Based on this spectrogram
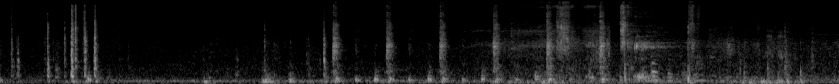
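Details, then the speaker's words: Opel Astra G 1.9 CDTI with an automatic gearbox that won't start: a sharp solenoid click with each key turn, but the engine never turns over; a starter problem, so the starter is being replaced. "Ану ще раз втягующе щолкає добре але не заводиться"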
